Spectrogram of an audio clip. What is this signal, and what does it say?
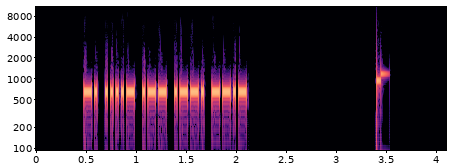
Morse code, heard as a keyed tone, about 44 wpm, 690 Hz. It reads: N4WPQ
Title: SOTA QSO Practice 45wpm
